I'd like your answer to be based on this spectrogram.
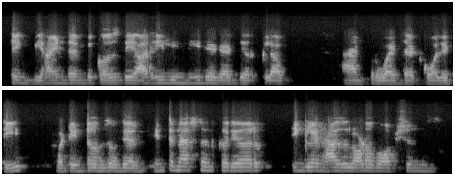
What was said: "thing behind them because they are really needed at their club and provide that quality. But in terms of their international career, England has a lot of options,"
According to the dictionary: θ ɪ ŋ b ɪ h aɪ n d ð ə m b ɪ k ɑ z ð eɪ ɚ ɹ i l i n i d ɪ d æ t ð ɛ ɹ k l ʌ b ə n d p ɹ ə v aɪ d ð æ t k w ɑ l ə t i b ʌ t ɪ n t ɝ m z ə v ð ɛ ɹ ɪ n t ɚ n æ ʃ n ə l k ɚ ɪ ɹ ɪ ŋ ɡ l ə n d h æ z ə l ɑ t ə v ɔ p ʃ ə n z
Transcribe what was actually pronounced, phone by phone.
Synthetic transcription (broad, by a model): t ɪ ŋ b ɪ h aɪ n d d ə m b ɪ k ɑ z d eɪ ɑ ɹ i l i n i d ɪ d æ t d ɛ ɹ k l ʌ b ə n d p ɹ ə v aɪ d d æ t k w ɑ l ə t i b ʌ t ɪ n t ɝ m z ə v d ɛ ɹ ɪ n t ɚ n æ ʃ n ə l k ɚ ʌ ɹ ɪ ŋ ɡ l ə n d h æ z ə l ɑ t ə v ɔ p ʃ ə n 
